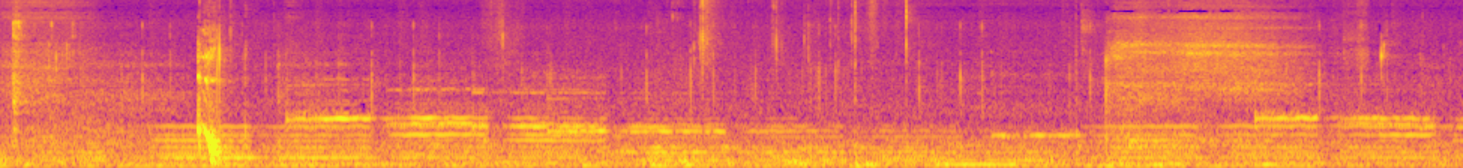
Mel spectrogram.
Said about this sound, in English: We gonna thug these hiccups out.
